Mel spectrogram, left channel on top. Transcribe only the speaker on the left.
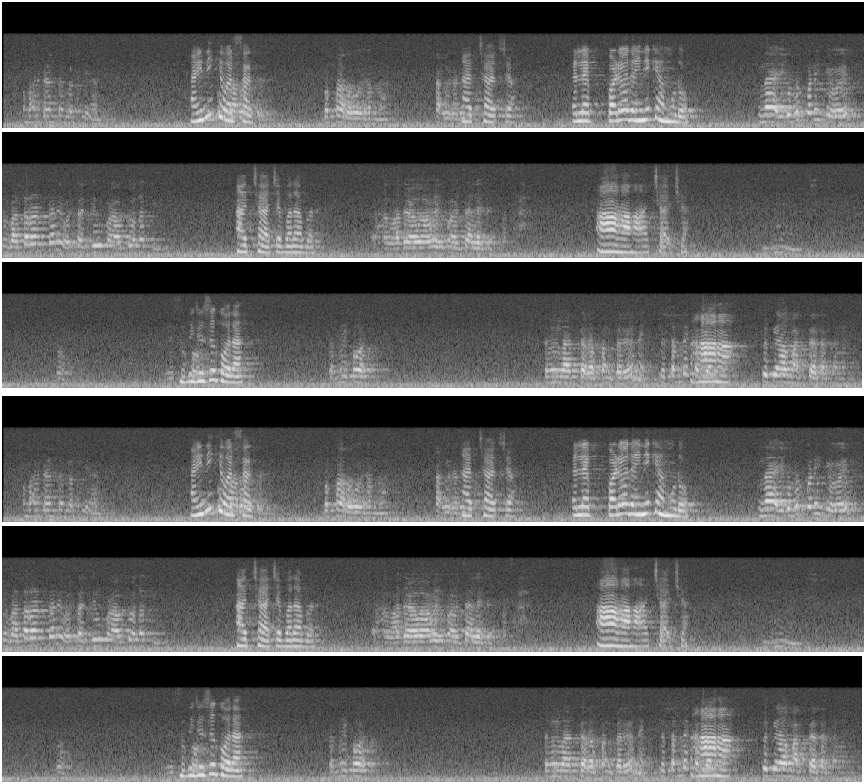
અમારે કને તો નથી એમ
બફારો
છે. બફારો હોય હમણાં હાલ ઘડી
તો
ના એક વખત પડી ગયો એ વાતાવરણ કરે વરસાદ જેવું પણ આવતો નથી.
હા વાદળાઓ આવે પણ ચાલયા જાય પાછા.
હમ્મ તો. જે શું
કહો
તમે કહો. તમે વાત કરવા ફોન કર્યો ને એટલે તમને ખબર
શું કેવા માંગતા હતા તમે.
